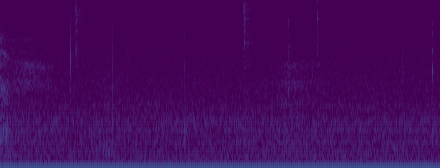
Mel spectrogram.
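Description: Near silence: a steady low hum with a few faint computer mouse clicks.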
